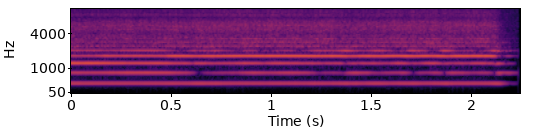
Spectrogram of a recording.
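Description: A single sustained flute note G, played by a beginner fingering B, A, G with the third finger down, rings clean and steady for about two seconds, close and fairly loud, then cuts off.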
